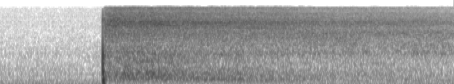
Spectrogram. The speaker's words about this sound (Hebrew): תוציאו אוויר, תיכנסו, תרגישו את הנשימה באף, ותתחילו עם זה שיש רק אותי עכשיו כאן נושם.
